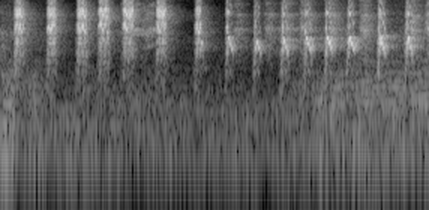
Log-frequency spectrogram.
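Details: Greater green leafbird singing a master song for bird contests: crisp, high chirps repeated about four per second, the early notes shriller and the later ones slightly lower and sweeter.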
